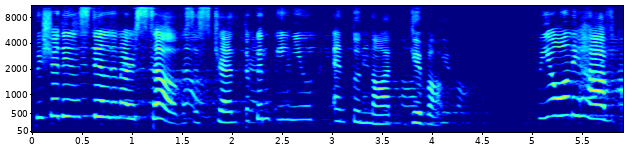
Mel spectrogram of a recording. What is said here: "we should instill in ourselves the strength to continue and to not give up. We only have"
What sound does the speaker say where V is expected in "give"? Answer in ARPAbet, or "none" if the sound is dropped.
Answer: V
